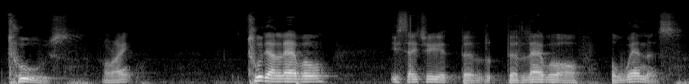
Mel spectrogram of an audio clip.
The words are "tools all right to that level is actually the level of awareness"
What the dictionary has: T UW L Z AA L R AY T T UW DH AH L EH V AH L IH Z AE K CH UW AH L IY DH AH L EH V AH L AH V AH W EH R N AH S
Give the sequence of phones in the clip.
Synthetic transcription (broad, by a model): T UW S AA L R AY T T UW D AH L EH V AH L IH S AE K CH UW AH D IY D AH L EH V AH L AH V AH W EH N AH S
